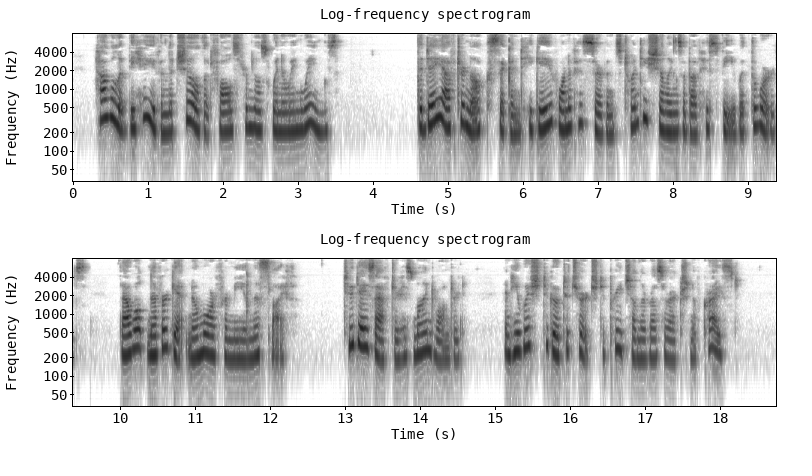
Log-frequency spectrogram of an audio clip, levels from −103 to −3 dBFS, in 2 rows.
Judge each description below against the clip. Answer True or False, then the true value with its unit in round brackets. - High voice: True (225 Hz)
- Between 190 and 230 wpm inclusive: True (200 wpm)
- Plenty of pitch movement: False (4.0 semitones)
